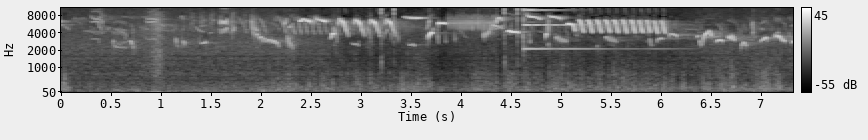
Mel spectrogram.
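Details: Small wren's dense shooting-style song for songbird training: varied high twitters and slurred whistles building into fast machine-gun trills, with a thin steady tone briefly audible near the end.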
